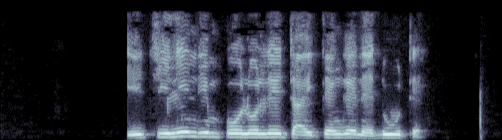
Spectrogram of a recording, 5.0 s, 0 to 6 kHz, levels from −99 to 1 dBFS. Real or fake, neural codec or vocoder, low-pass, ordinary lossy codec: real; none; 5.4 kHz; MP3, 48 kbps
